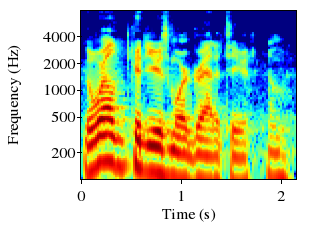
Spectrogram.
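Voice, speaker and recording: A man's voice: on the low side, lively intonation, normal speed. An American man co-hosting a comedy podcast, reading posts aloud and commenting in casual chat. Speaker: podcast co-host and improviser. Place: remote podcast recording.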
